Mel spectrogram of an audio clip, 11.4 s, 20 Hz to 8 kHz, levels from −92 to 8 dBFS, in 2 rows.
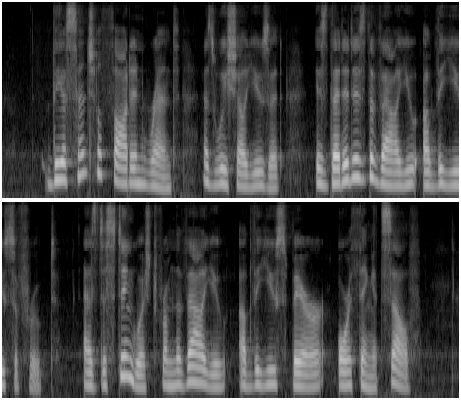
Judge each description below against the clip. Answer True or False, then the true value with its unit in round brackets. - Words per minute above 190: False (165 wpm)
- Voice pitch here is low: False (160 Hz)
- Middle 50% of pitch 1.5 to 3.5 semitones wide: True (3.1 semitones)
